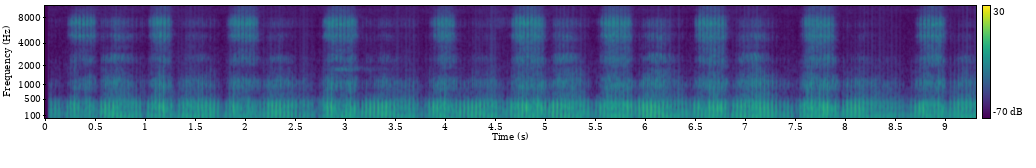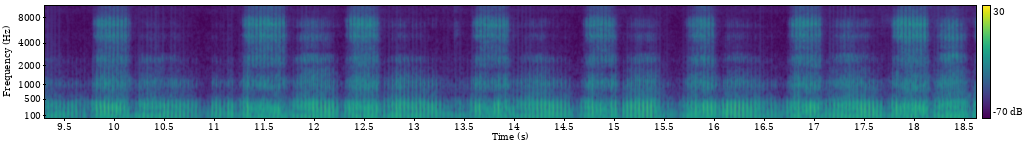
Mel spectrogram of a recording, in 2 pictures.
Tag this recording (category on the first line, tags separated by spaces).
Sound effects > Animals
Cat Animal Sleep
